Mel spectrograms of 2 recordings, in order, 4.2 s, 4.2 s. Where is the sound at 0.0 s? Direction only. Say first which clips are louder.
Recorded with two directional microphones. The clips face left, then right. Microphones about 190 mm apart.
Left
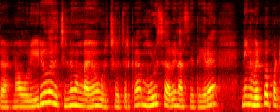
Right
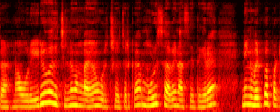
Even; 10° left (ahead or behind).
